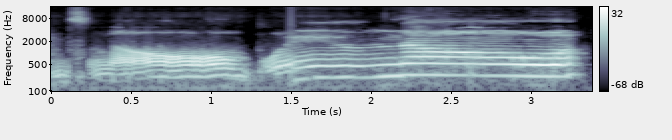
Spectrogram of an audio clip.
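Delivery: whispered then rising "please, no"; mock dread pleading. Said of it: "I'm like".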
